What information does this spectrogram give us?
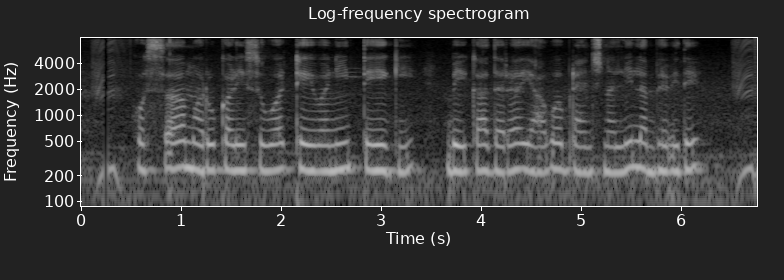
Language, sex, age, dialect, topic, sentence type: Kannada, female, 18-24, Northeastern, banking, question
